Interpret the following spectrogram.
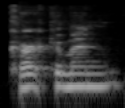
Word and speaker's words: curcumin: that's extracted from it called curcumin or kirkamin if you want to pronounce it that way and that my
